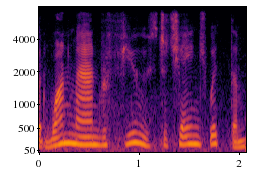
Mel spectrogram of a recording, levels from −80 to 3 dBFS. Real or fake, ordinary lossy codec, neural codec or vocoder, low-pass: real; Opus, 32 kbps; none; 7.2 kHz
